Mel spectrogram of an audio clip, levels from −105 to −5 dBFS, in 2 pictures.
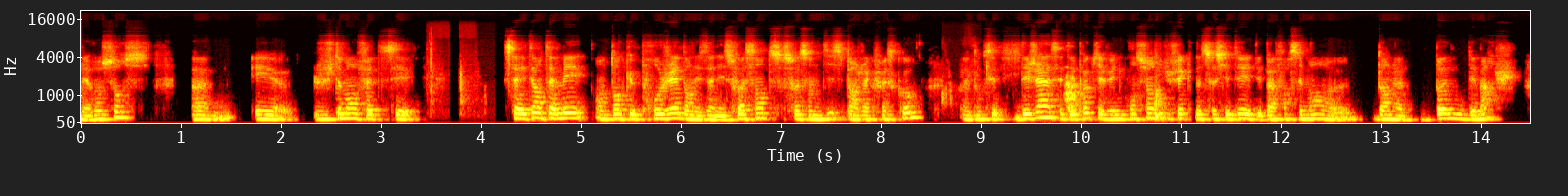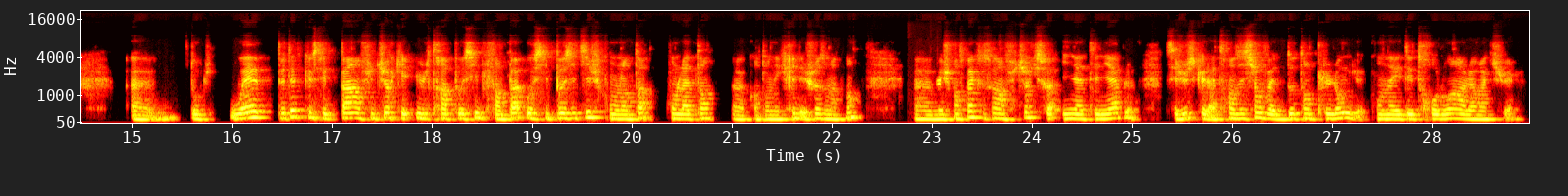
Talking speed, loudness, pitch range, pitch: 225 wpm, -25 LUFS, 150-175 Hz, 160 Hz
